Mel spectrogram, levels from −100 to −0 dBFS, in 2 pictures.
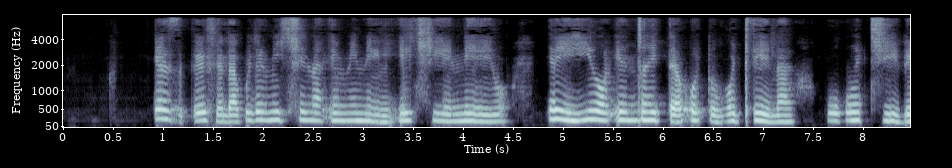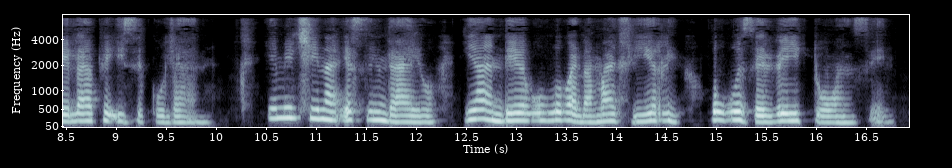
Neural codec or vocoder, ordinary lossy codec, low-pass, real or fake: codec, 16 kHz in and 24 kHz out, 0.6 kbps, FireRedTTS-2 codec; MP3, 48 kbps; 7.2 kHz; fake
